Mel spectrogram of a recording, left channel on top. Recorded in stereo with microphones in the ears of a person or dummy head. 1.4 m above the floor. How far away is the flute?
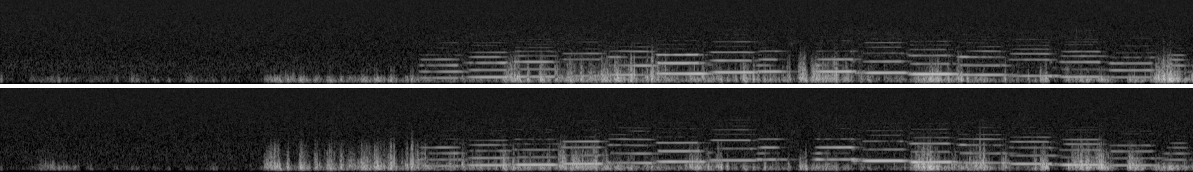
About 8 m.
